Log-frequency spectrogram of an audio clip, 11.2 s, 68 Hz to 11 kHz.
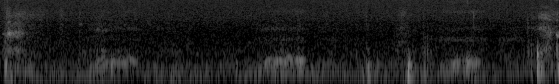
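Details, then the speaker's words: Girl snoring in her sleep, recorded at night, described as weird: soft, irregular low rumbling breaths recurring several times in a quiet room. "when you see this in the morning it is 88:13 right now and um hope you like the video your snoring is really weird"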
